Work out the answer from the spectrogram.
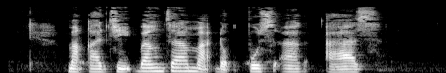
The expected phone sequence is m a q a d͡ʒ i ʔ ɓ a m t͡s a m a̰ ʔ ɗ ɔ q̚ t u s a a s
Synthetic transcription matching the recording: m a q a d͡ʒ i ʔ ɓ a ŋ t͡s a m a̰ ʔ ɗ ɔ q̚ p u s a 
